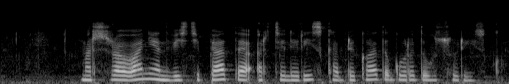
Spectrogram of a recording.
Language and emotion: Russian, neutral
